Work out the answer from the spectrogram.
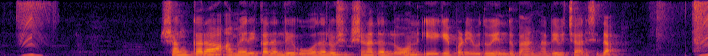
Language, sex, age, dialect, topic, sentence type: Kannada, female, 25-30, Mysore Kannada, banking, statement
